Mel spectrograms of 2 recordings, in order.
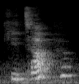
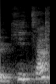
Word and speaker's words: kitap: Par exemple, dans le cours sur le après et le avant, qu'on a vu kitap, parce que kitap, ça s'écrit avec un P à la fin.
